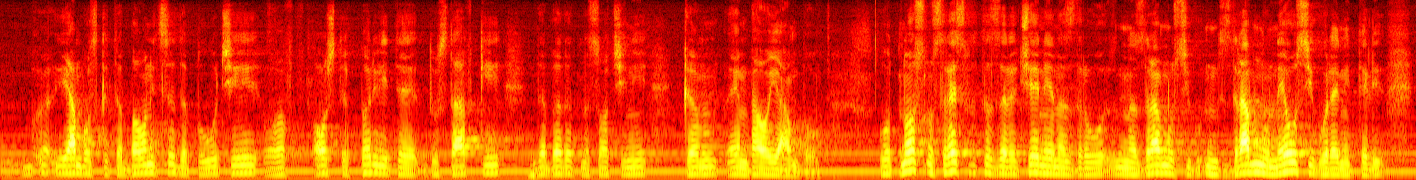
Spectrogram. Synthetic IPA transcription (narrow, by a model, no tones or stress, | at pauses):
jamboskət̪əbɔlˠnit̪səd̪ɐpolˠut͡ʃivəf | ɔʃt̪ɛpɤɾvit̪ɛd̪ost̪afkʲi | d̪ɐbɤd̪ət̪nɐsɔt͡ʃɛni | kəmɛmbalˠjambo̰ | ot̪nɔsnosɾɛt̪st̪vət̪əzɐlɛt͡ʃɛniɛnɐnɐzd̪ɾavnozd̪ɾavnonɛosiɡʊɾɛnit̪ɛli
